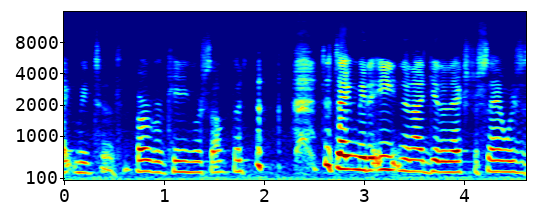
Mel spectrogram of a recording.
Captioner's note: laughing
